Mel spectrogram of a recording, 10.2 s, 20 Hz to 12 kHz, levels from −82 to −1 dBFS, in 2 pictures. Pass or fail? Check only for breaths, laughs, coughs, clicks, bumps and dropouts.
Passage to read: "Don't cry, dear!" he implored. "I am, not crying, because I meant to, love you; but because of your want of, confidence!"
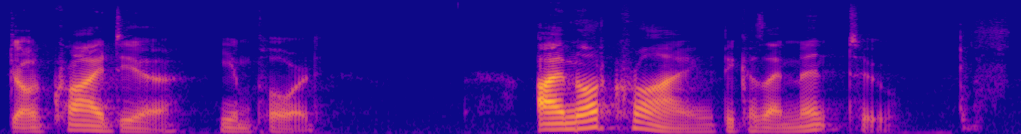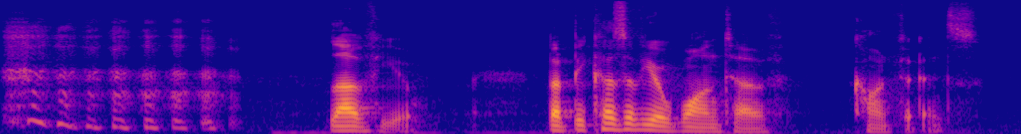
fail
